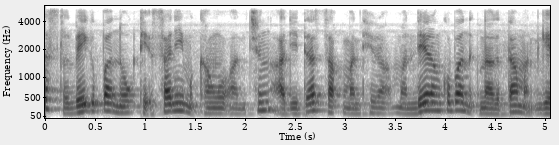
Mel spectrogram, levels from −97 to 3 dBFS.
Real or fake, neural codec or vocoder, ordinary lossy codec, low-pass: real; none; none; 5.4 kHz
